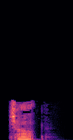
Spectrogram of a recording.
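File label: "chop", American English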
